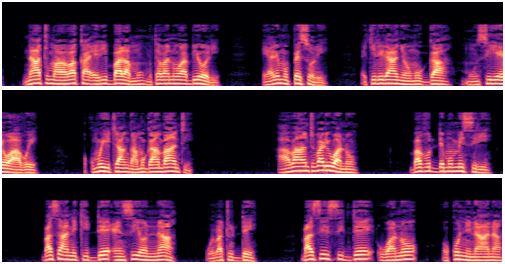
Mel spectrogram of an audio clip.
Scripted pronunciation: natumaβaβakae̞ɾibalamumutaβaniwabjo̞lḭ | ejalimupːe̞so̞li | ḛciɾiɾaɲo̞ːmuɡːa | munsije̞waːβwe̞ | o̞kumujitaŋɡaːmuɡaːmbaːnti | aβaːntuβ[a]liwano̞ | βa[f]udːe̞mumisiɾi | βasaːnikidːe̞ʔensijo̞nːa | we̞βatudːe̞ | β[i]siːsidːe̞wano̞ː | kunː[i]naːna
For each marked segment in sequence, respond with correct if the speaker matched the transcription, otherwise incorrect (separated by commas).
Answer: correct, incorrect, incorrect, correct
